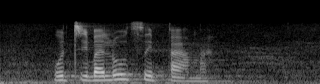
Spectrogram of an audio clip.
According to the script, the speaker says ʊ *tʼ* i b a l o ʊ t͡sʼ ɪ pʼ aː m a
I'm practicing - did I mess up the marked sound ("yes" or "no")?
no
